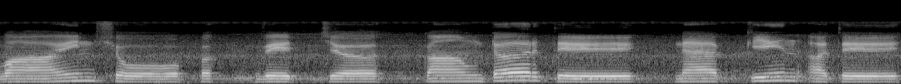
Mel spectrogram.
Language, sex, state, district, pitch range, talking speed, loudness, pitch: Hindi, male, Punjab, Fazilka, 130-140 Hz, 45 wpm, -16 LUFS, 135 Hz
